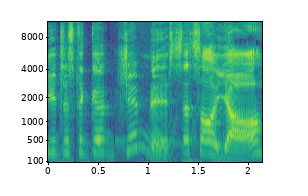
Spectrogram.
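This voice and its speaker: A man projects his voice in a Welsh accent. His tone is bright and sharp, with very wide pitch swings. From South Wales. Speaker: gaming guest commentator. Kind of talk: casual gameplay commentary. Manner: animated.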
